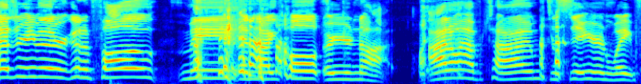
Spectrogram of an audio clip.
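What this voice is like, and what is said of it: Usual voice. Nothing is said of it.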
